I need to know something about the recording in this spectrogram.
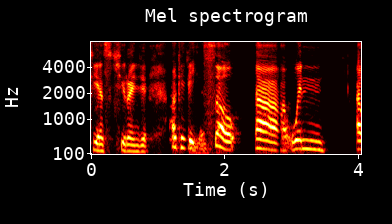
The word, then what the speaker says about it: Chiren: Uh my name is Chir. That's actually how I pronounce it. Yes. Chir.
